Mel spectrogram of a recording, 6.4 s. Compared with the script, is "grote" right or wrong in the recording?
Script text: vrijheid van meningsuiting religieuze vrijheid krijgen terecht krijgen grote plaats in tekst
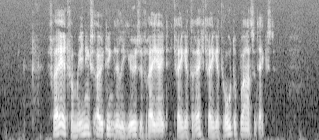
right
